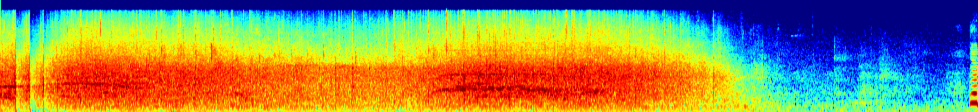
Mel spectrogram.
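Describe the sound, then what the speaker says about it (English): A poetry slam crowd gives a poet loud, sustained applause, with cheering mixed in, a thick roar that swells near the middle before fading away to near quiet. "Applaud the poet. Keep that applause going and welcome up the next poet in the first round"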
